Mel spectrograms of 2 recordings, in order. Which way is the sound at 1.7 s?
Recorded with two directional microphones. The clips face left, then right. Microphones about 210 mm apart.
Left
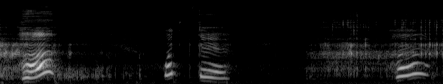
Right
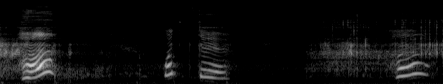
Centre (ahead or behind).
